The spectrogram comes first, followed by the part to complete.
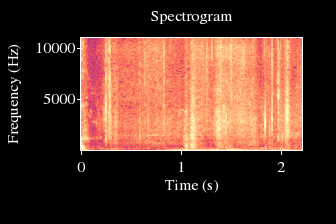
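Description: A long held blast on a spiral horn shofar stops abruptly at the very start. It is followed by faint, irregular scuffing and soft knocks.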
